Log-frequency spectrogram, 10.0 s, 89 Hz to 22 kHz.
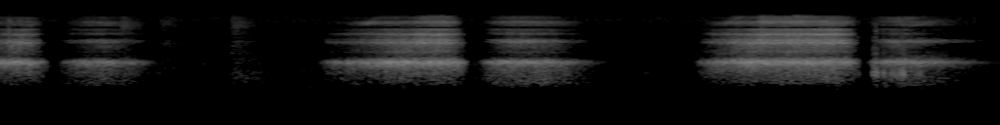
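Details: Snoring during sleep: slow, hissing, rasping breath sounds recurring every few seconds, roughly 15 per minute.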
